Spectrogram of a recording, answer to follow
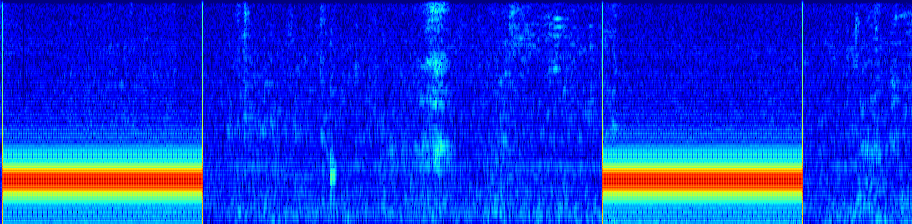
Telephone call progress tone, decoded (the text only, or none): ringback tone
